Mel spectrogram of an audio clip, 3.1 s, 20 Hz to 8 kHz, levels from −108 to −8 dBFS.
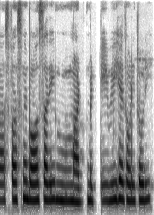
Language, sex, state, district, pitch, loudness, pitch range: Hindi, male, Assam, Sonitpur, 230 Hz, -15 LUFS, 220-235 Hz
